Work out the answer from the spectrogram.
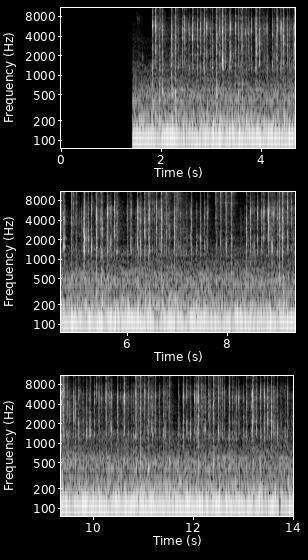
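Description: Fast typing on a computer keyboard: a dense run of keystroke clicks over a steady low hum, starting after about a second and a half of silence.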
